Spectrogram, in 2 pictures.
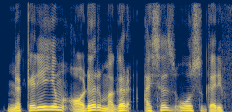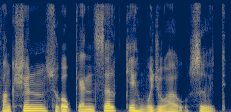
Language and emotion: Kashmiri, neutral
